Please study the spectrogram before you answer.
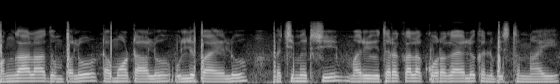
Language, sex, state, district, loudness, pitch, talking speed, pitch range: Telugu, male, Telangana, Hyderabad, -17 LUFS, 140 Hz, 105 wpm, 130-145 Hz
